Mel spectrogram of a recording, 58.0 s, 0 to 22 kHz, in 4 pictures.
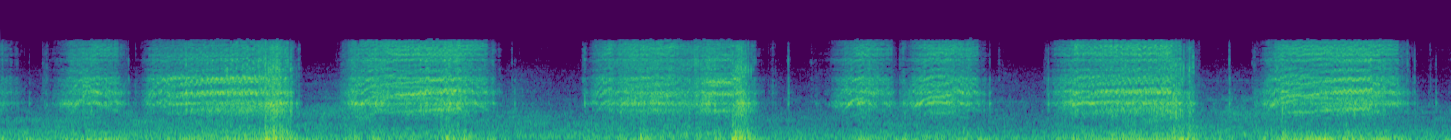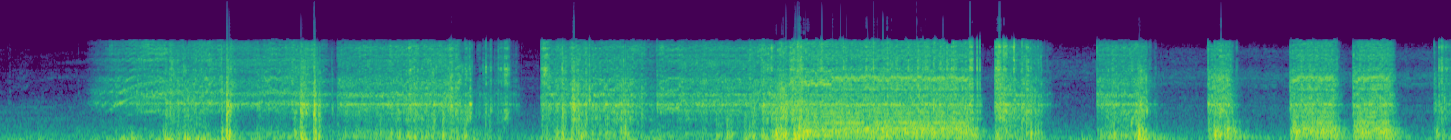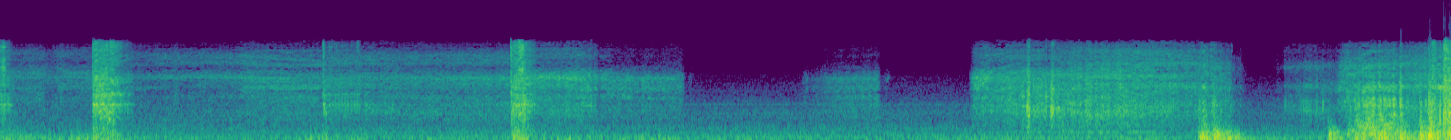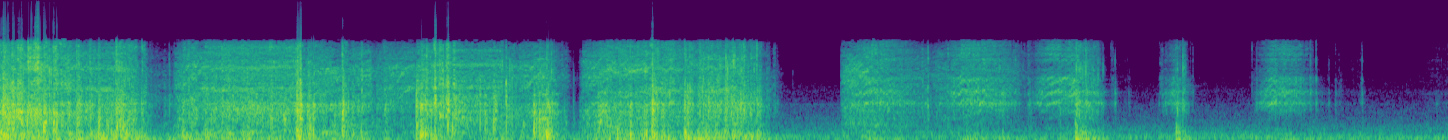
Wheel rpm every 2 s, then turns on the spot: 60, 120, 80, 130, 50, 90, 100, 60, 200, 150, 170, 200, 110, 70, 50, 10, 10, 10, 0, 0, 0, 0, 0, 0, 0, 0, 40, 30, 10.
4-6 18-20 54-56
